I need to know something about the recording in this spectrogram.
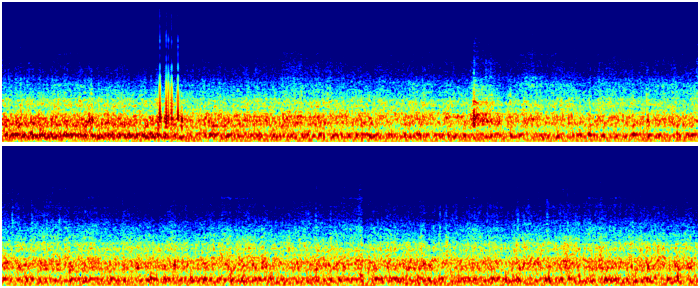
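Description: Bicycle tyres roll with a steady hum on smooth pavement.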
